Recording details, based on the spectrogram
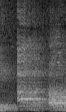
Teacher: Ada getarannya. Pertama dia menempel gusi. Kedua dalam sifat dia harus menyertakan getaran yang dimin.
